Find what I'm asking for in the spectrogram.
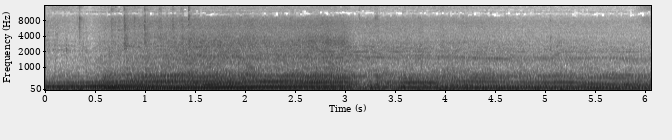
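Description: A powerful Mercedes-Benz ML63 AMG engine revs loudly with a deep, throaty note, briefly easing off midway before surging again, heard close up and without talk.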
